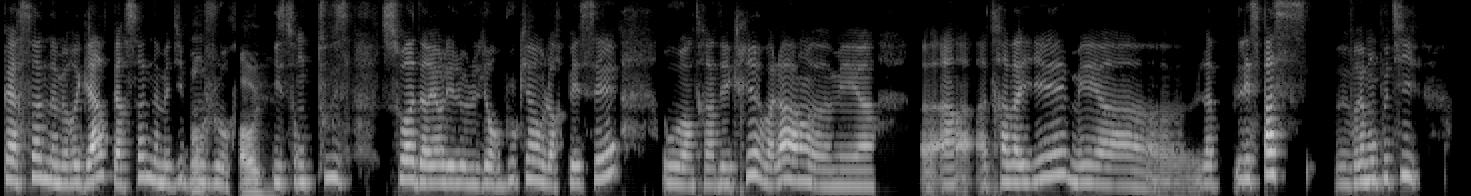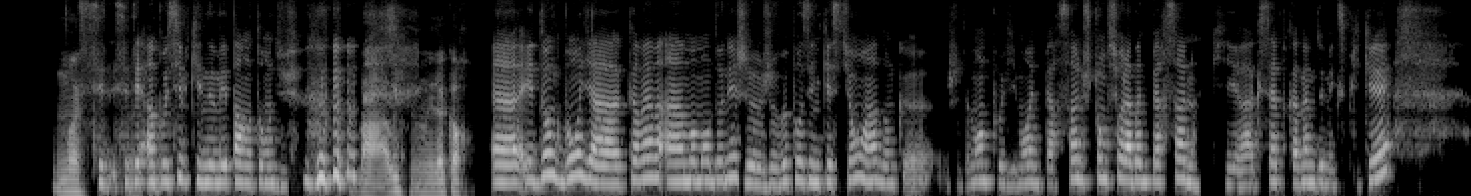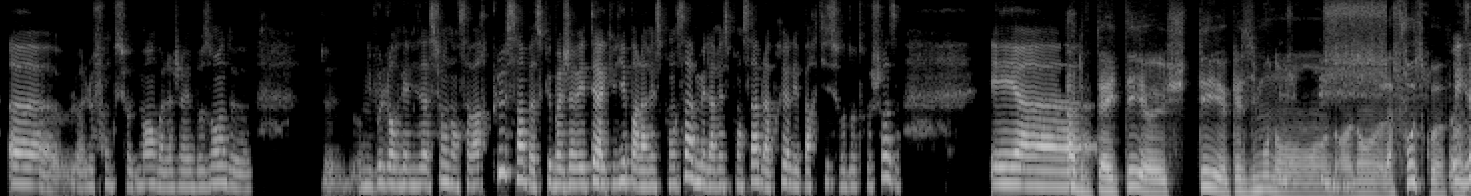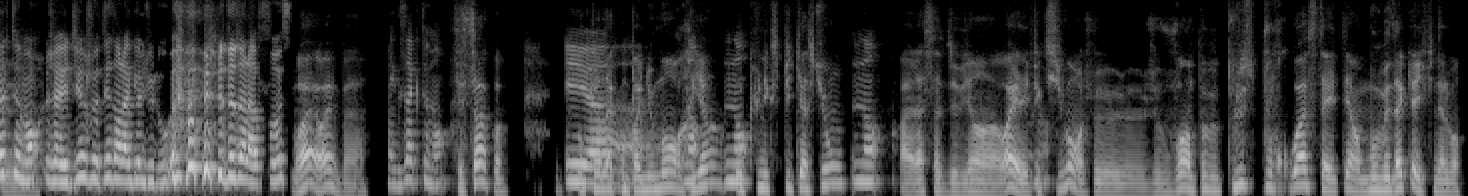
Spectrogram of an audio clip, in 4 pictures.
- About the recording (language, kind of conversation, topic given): French, podcast, Comment intégrer de nouveaux arrivants au sein d’un groupe ?
- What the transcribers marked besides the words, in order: gasp; drawn out: "heu"; laugh; drawn out: "je"; laugh; other noise; stressed: "mauvais"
